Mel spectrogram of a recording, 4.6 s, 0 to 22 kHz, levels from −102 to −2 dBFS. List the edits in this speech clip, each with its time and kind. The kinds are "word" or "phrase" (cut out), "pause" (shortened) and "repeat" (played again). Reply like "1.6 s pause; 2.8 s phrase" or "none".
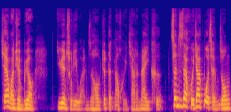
3.3 s pause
